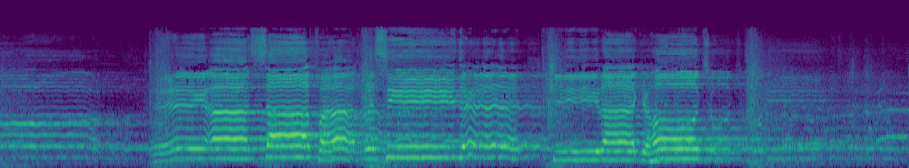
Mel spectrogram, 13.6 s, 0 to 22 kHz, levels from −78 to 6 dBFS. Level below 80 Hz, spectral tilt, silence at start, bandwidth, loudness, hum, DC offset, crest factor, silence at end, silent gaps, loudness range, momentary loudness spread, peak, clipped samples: -56 dBFS; -3 dB/octave; 0 s; 11.5 kHz; -18 LUFS; none; under 0.1%; 16 dB; 0 s; none; 7 LU; 20 LU; -4 dBFS; under 0.1%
